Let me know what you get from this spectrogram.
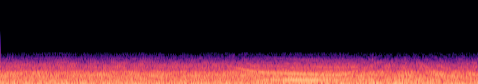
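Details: A whale voices a smooth, falling moan that glides downward over about a second, with a short low hum beneath it, set against constant deep, muffled underwater noise.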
